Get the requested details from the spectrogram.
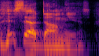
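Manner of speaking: ordinary delivery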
